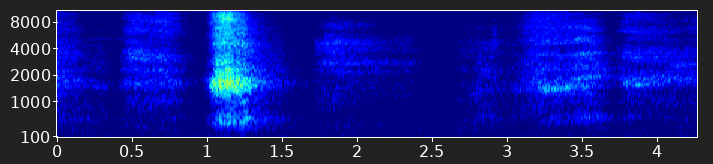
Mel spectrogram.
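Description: A woman breathing hard from exertion during a dumbbell exercise: several audible breaths, the loudest a sharp one about a second in.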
